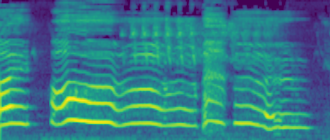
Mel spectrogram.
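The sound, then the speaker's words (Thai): A puppy cries and whimpers in long, high, wavering whines, three or four drawn-out cries broken by a brief raspy yelp, fairly loud and on its own. “แล้วติ๊กตอกก็ได้ร้องไห้ น้ำตานั้นไหลพราก”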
